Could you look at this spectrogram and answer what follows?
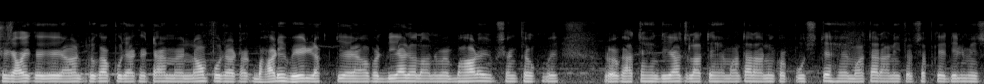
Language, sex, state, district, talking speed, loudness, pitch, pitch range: Hindi, male, Bihar, Supaul, 245 wpm, -16 LUFS, 140 Hz, 135-140 Hz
